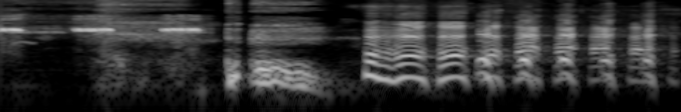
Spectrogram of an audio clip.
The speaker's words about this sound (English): You know, John got the first use of the cricket since I've brought back the sound.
